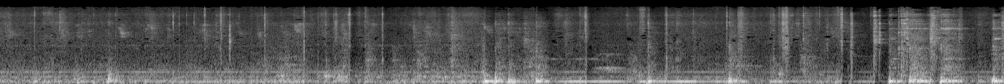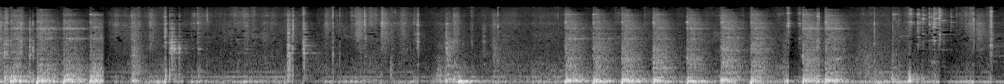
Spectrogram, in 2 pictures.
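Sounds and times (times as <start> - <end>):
metal brake parts clinking: 19.0 - 20.0.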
